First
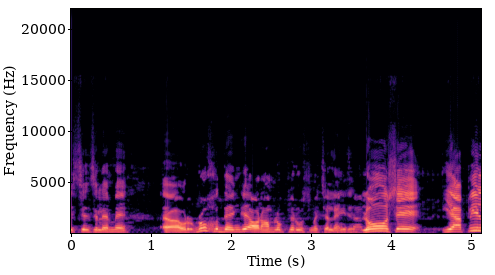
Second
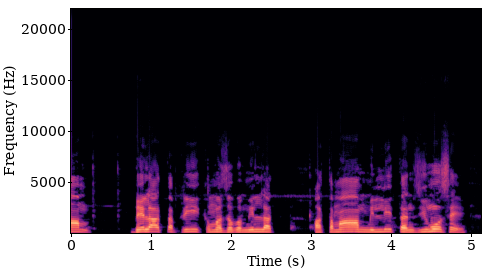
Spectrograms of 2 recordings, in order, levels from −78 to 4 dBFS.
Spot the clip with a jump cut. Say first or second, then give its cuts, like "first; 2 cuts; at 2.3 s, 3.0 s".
first; 1 cut; at 3.5 s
